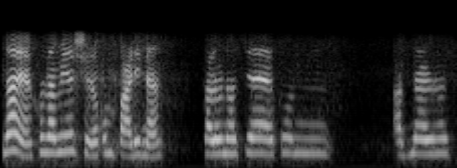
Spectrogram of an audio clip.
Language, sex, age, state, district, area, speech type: Bengali, female, 18-30, West Bengal, Dakshin Dinajpur, urban, conversation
